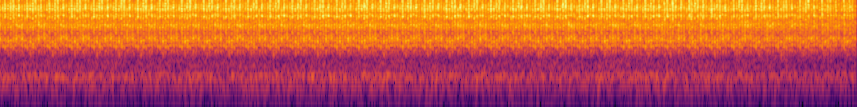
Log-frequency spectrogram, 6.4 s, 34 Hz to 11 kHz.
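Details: 2006 Ford 6.0 Powerstroke diesel, idling: loud, even idle with sharp, constant injector clatter, no missing or stumbling; runs well, normal for this engine.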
